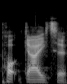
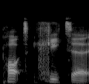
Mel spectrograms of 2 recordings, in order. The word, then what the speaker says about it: Potgieter: Now, it looks like Pot Gaiter for a lot of people would say, but I did do my research on this one, and it's Pot Gaiter is how you pronounce his name.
